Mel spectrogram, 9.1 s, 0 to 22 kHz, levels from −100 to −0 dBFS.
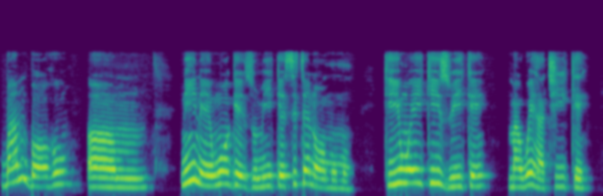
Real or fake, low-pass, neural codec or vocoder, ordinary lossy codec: real; 7.2 kHz; none; none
